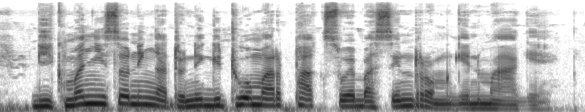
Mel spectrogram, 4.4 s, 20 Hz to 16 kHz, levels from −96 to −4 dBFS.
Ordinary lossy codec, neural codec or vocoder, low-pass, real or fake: none; none; 14.4 kHz; real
